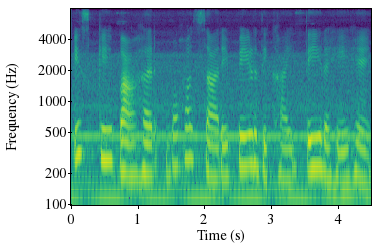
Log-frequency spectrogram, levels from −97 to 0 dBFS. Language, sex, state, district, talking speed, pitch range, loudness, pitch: Hindi, male, Madhya Pradesh, Katni, 120 wpm, 200-240 Hz, -18 LUFS, 230 Hz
